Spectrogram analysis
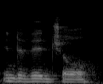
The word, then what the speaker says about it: individual: In di vi du al Um .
